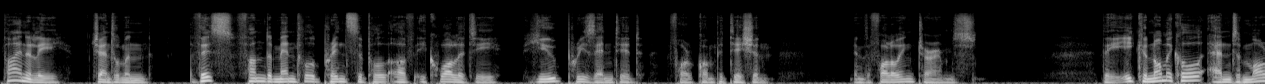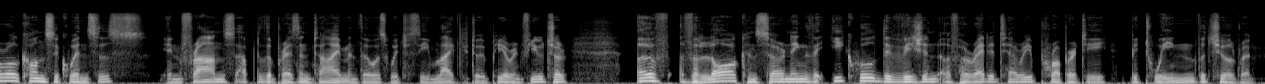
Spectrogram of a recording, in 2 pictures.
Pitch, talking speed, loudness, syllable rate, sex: 105 Hz, 115 wpm, -20 LUFS, 4.6 syllables/s, male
